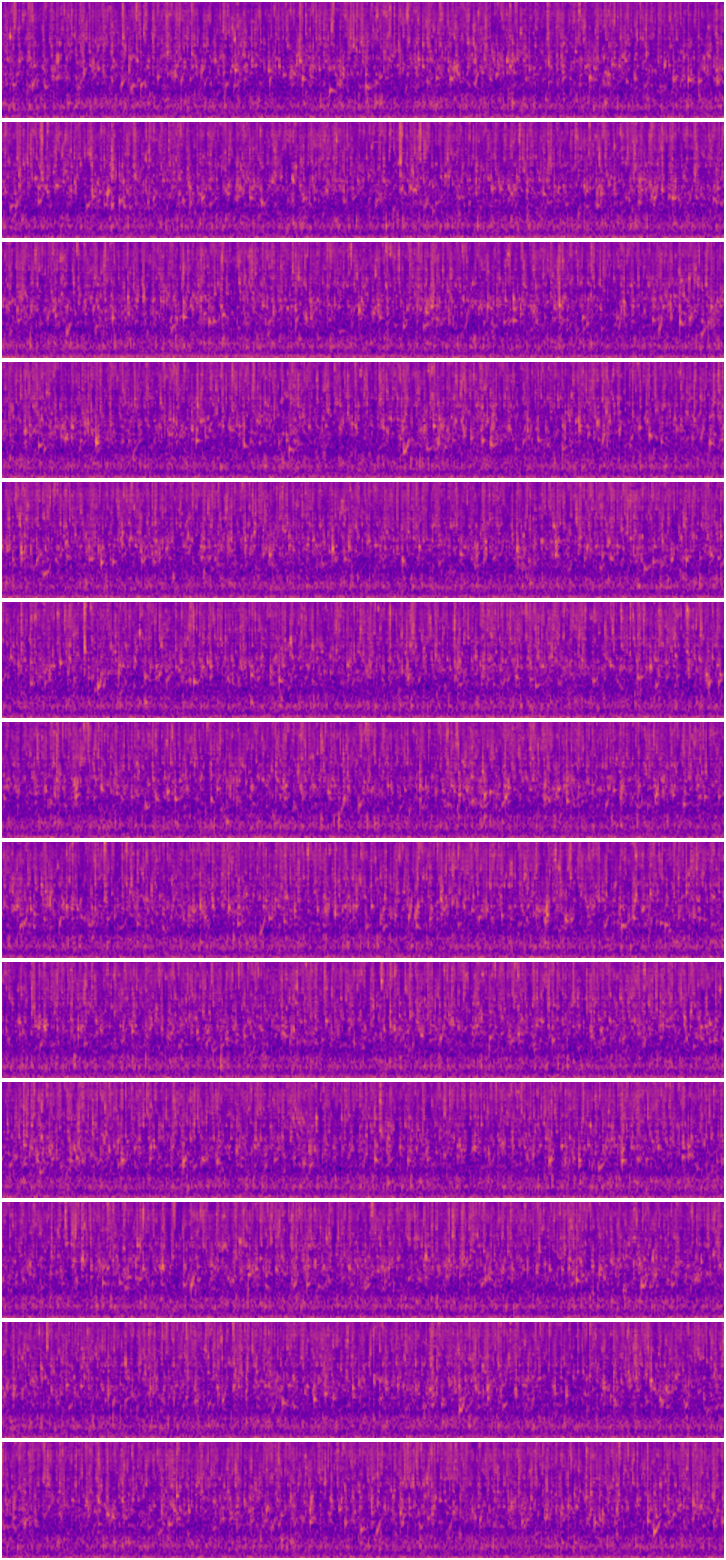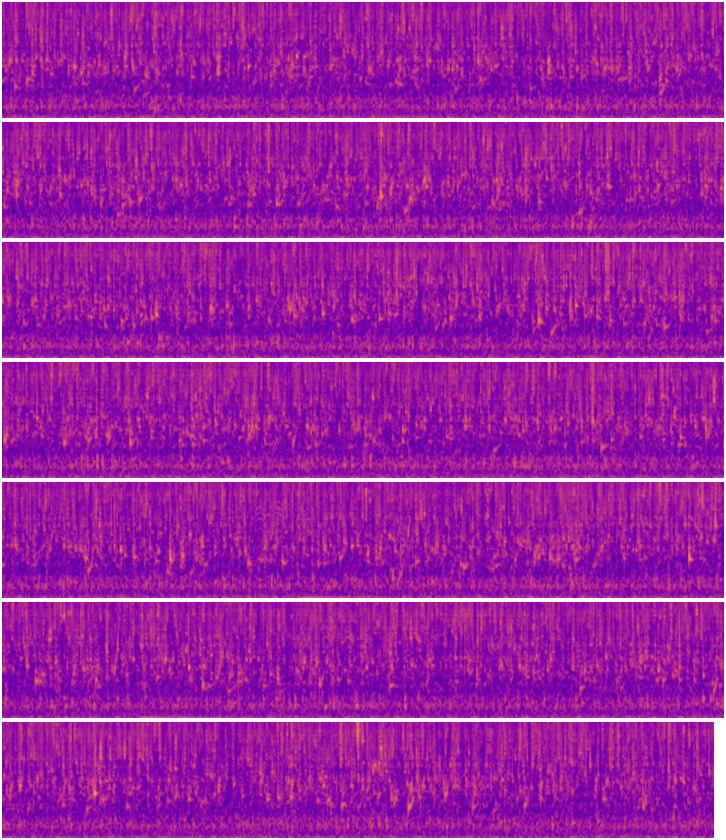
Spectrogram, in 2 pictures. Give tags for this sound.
snow-thawing ambient loop nature water

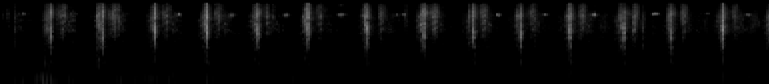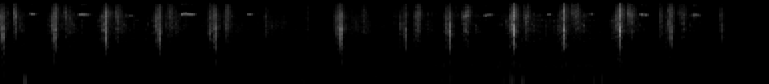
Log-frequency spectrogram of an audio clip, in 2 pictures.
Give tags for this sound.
cutting edges garden gardening Grass landscaping shears trimming

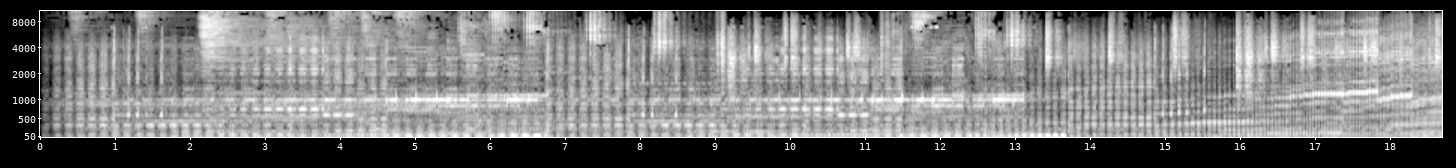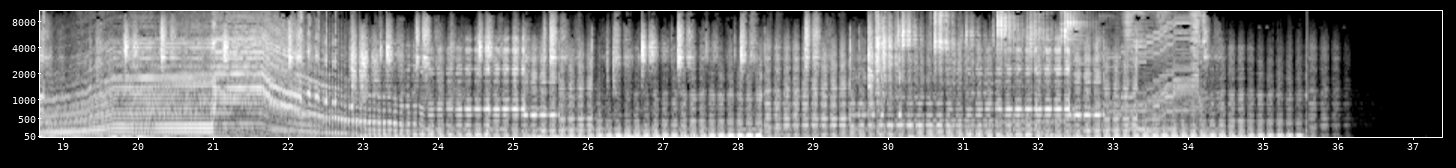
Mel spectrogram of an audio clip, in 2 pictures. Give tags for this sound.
delayed Sounds modulated vst

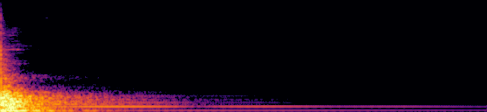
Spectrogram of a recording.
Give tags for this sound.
fuel oil Tank

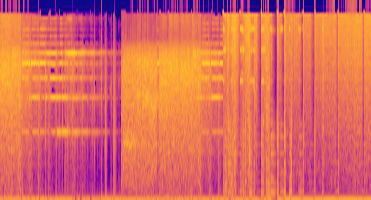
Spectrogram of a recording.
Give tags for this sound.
electronic fubar noise processed

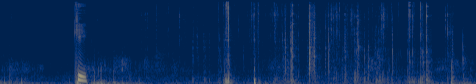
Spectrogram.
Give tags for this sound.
door unlock

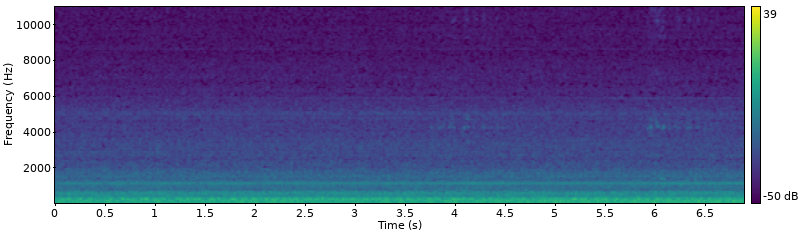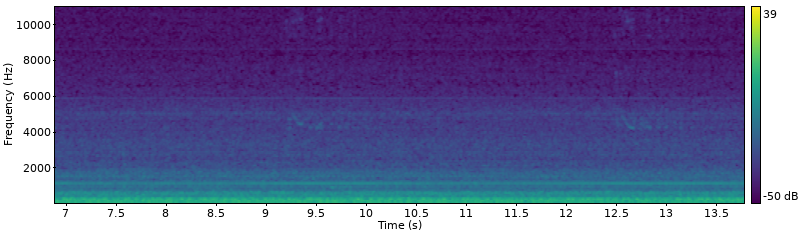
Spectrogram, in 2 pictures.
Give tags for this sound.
computer fan noisy electronic desktop

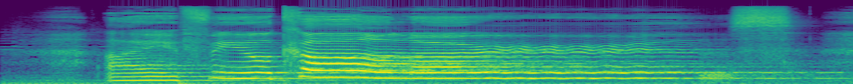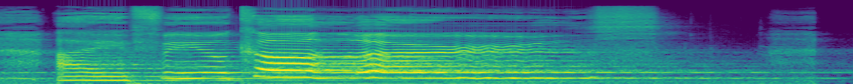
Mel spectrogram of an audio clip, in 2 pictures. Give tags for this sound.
singing female female-vocal strong woman

